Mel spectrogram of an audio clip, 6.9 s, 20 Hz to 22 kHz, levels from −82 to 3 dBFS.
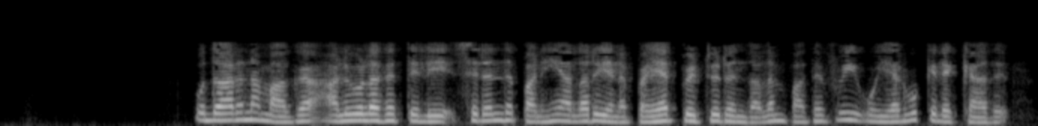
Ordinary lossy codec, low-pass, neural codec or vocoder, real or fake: MP3, 24 kbps; 5.4 kHz; codec, 16 kHz, 0.3 kbps, FocalCodec; fake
